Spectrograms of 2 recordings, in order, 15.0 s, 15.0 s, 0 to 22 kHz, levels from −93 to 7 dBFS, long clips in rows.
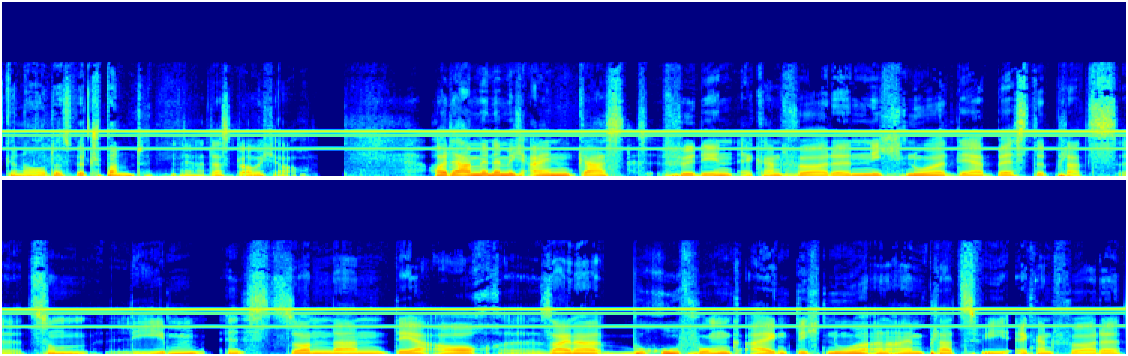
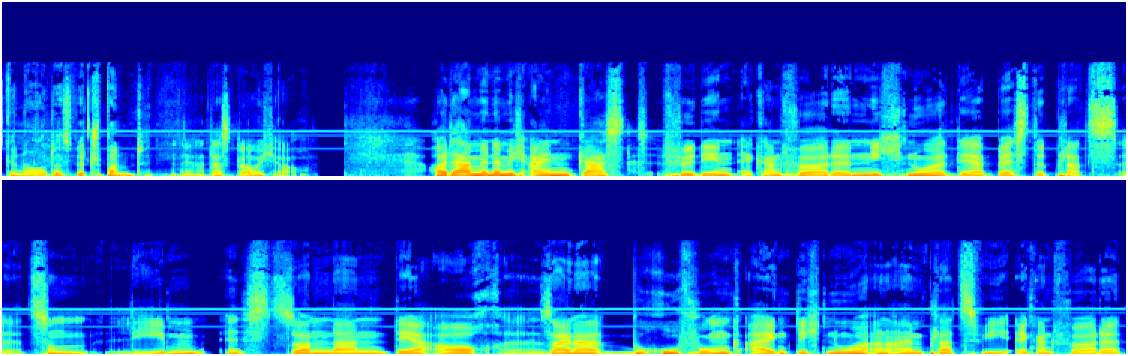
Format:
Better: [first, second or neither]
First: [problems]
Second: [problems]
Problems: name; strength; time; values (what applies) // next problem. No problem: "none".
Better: second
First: high-pitched whine; loud; throughout; 5.5 kHz, 6 dB below the speech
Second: high-pitched whine; faint; throughout; 5.5 kHz, 30 dB below the speech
